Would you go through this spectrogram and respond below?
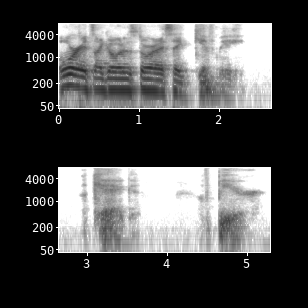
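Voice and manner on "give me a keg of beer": whispered slowly and deliberately. Quoting a movie line about buying beer: bad Teen Wolf impersonation. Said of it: "my impersonation is bad".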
